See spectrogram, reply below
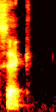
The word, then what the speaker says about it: Sikh: It's spelled S-I-K-H. – Sikh. – Some people say it's Sikh. It is Sikh, though, right? – So one of my best friends is Sikh. It's Sikh. Yeah, it's pronounced Sikh.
